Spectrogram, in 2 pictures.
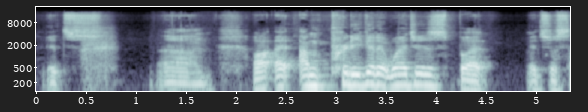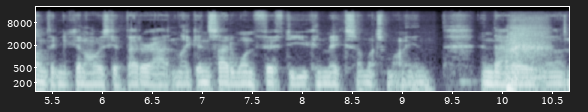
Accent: San Jose, California, United States; So I played one or two amateur events here in my junior career when I grew up in San Jose.

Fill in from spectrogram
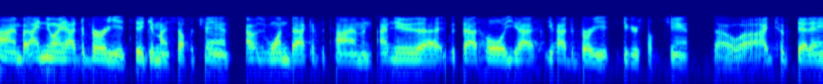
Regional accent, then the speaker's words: United States; Ideally, I'd love to play in the U.S., you know, being an American, but I'm enjoying my time in Europe and in Asia

